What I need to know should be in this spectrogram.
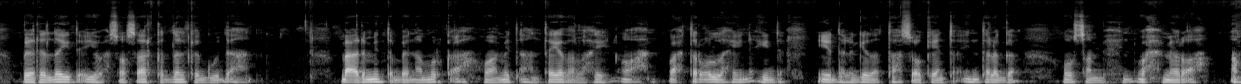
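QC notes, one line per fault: No fault found.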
